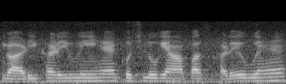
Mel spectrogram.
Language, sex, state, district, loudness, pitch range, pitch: Hindi, male, Madhya Pradesh, Katni, -17 LUFS, 140-155 Hz, 150 Hz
